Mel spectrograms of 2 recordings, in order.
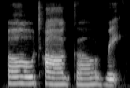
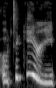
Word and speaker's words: Otagiri: six different ways yeah if you go to um google and ask them how to pronounce it correctly you will get a i believe japanese woman who tells you it is autogori but honestly i like otagiri better it sounds more fun rolling off of the tongue oh tigier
